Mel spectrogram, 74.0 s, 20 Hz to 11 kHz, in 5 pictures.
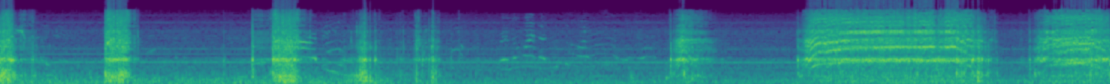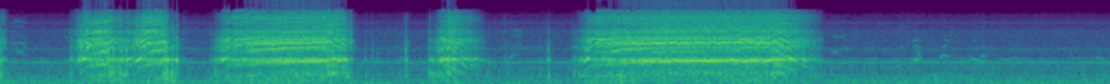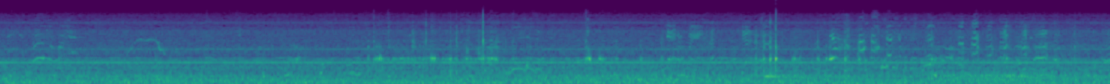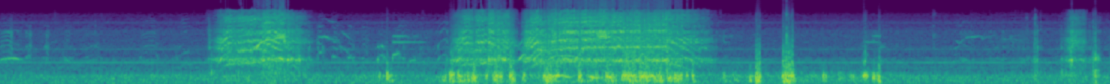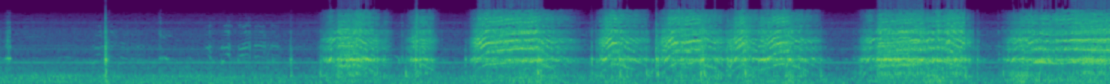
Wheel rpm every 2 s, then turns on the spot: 100, 30, 20, 0, 10, 100, 130, 60, 80, 120, 20, 110, 150, 0, 0, 0, 0, 0, 0, 0, 0, 0, 0, 50, 30, 80, 160, 0, 0, 0, 0, 20, 50, 90, 100, 110, 130.
0-2 14-16 20-22 62-66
